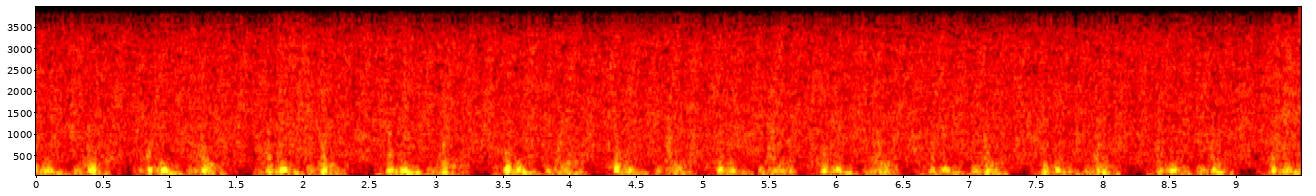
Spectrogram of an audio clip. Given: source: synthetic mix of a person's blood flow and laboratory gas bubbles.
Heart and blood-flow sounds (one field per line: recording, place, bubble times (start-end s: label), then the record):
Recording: Doppler ultrasound of blood flow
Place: precordium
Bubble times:
no bubbles
From the record:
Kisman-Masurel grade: 000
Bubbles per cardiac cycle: 0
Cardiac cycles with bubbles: 0%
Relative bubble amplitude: no bubbles discernible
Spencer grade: 0 (complete lack of bubble signals)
